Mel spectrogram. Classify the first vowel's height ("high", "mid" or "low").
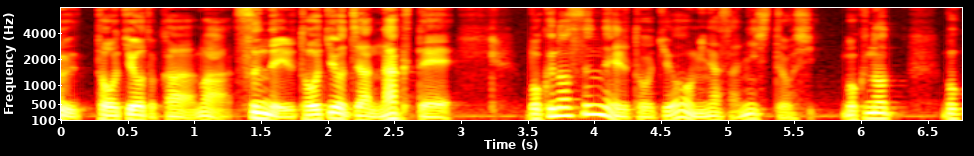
high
